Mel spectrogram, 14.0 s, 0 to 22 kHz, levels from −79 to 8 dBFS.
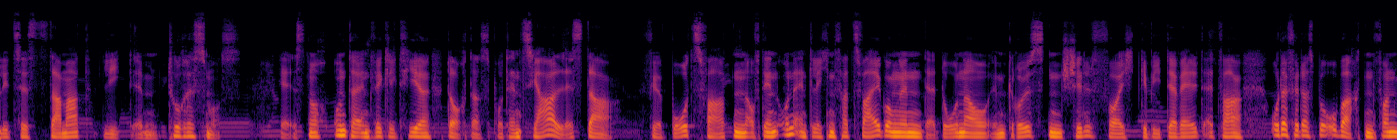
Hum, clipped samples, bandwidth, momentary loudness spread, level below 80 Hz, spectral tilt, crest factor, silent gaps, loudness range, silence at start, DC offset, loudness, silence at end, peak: none; under 0.1%; 12.5 kHz; 12 LU; -52 dBFS; -7 dB/octave; 18 dB; none; 5 LU; 0 s; under 0.1%; -23 LUFS; 0 s; -6 dBFS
